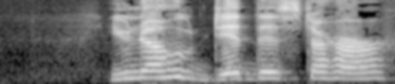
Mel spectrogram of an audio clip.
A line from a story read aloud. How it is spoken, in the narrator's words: her father shouted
